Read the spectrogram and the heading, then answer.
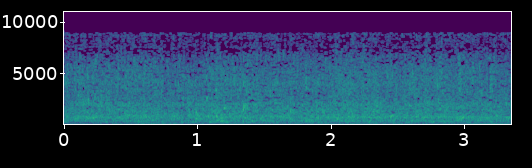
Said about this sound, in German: Und da ist die Legebach, zum Teil ist auch gemauert, ja. Auch da wurde geflößt, ja.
